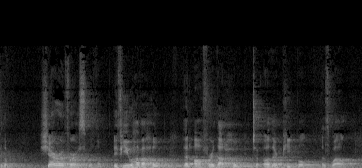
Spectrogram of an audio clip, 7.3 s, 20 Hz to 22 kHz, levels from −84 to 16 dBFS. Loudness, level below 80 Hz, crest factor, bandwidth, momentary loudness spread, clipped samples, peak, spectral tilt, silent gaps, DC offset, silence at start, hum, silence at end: -22 LUFS; -64 dBFS; 16 dB; 16 kHz; 12 LU; under 0.1%; -4 dBFS; -6 dB/octave; none; under 0.1%; 0 s; none; 0 s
